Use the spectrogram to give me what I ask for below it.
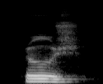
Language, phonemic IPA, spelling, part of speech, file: Moroccan Arabic, /ruːʒ/, روج, noun, LL-Q56426 (ary)-روج.wav
- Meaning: wine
